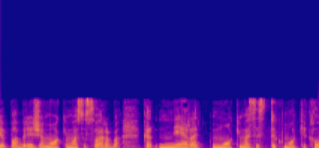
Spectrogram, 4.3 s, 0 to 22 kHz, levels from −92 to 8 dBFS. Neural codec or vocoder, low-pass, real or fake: none; 7.2 kHz; real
